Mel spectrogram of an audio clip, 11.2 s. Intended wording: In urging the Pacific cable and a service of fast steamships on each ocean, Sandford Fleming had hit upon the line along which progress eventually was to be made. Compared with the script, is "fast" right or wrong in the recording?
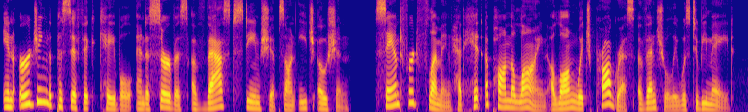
wrong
